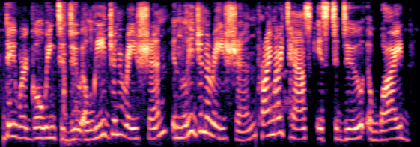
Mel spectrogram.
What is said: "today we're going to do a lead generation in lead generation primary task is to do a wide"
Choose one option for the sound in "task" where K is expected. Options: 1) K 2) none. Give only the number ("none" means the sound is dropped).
1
